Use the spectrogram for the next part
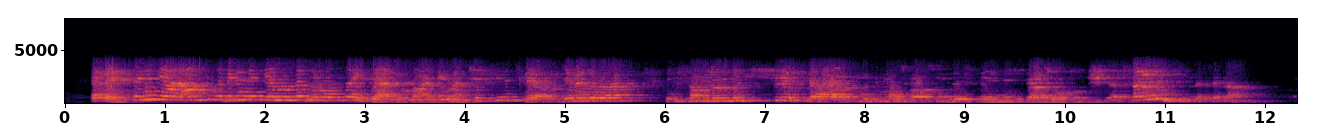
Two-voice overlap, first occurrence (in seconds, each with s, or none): none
